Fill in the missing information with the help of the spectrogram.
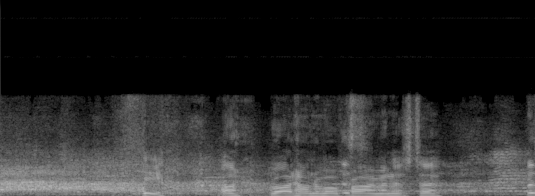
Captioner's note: laughter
